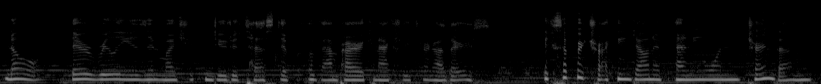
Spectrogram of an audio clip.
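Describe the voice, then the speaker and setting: A woman playing a sly, self-serving vampire bar owner in an audio roleplay, speaking in a sardonic, condescending drawl with deliberate pauses. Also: mid-range voice, fairly even intonation, mellow, soft background music, natural voice. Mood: serious, pondering. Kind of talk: scripted audio roleplay acting addressed to listener.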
